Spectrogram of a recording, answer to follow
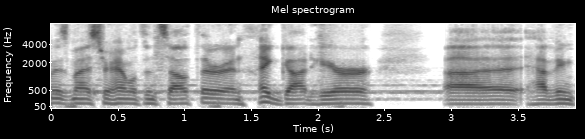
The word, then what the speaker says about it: Souther: Well, I'm going to let you Souther.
